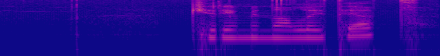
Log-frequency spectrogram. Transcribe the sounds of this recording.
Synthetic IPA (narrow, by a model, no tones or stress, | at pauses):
kʰɾɪmɪnɑlɪt̪ʰeːt̪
